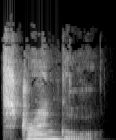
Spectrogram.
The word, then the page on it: strangle: British English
